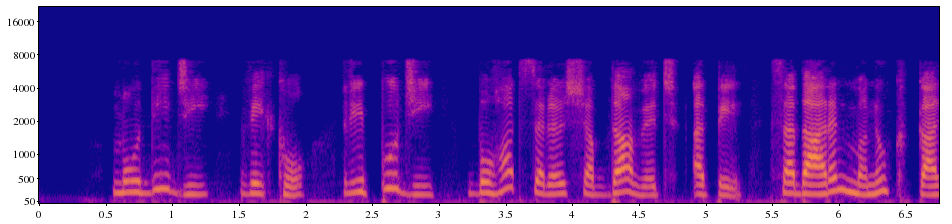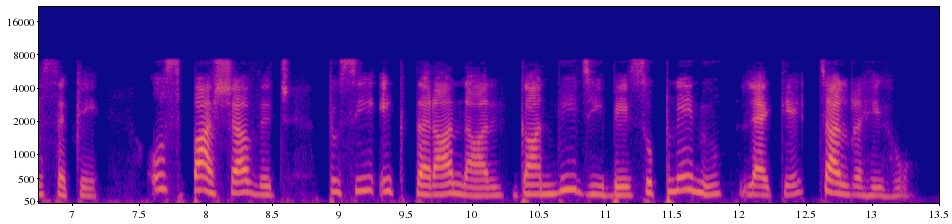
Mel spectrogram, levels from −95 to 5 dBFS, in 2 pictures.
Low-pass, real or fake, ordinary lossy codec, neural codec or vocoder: 7.2 kHz; fake; none; codec, 16 kHz, 1.1 kbps, Voila-Tokenizer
